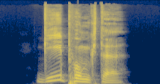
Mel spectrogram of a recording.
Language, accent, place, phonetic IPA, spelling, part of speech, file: German, Germany, Berlin, [ˈɡeːˌpʊŋktə], G-Punkte, noun, De-G-Punkte.ogg
- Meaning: nominative/accusative/genitive plural of G-Punkt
